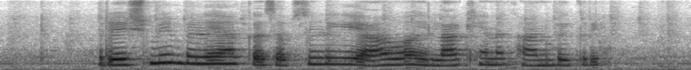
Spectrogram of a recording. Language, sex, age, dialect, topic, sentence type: Kannada, female, 31-35, Dharwad Kannada, agriculture, question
